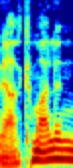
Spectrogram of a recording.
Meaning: dative plural of Merkmal
- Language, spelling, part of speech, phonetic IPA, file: German, Merkmalen, noun, [ˈmɛʁkˌmaːlən], De-Merkmalen.ogg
